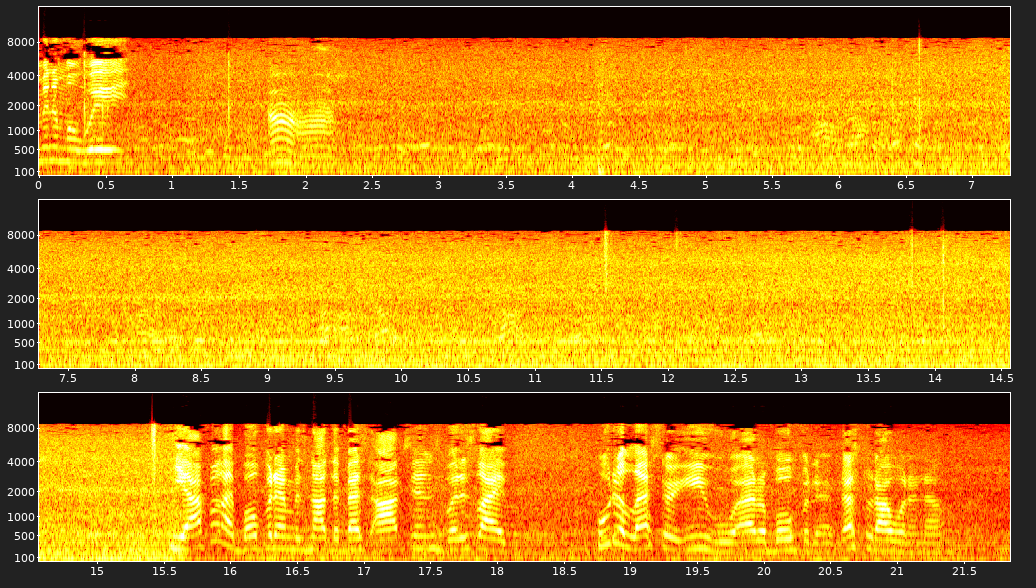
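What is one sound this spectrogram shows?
A young woman talks casually, close to a phone microphone.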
